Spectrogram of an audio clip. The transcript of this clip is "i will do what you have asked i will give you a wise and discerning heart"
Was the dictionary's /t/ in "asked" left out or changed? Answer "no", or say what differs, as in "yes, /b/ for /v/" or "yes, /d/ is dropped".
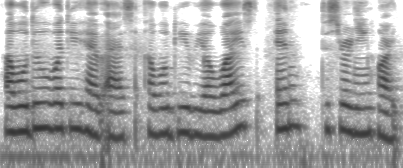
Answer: no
